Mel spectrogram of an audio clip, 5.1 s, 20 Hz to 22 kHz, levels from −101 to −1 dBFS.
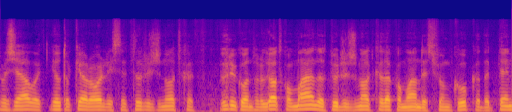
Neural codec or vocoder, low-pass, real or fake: codec, 16 kHz in and 24 kHz out, 0.6 kbps, FocalCodec, streaming, 2048 codes; 10.8 kHz; fake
